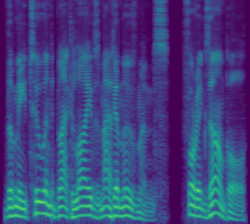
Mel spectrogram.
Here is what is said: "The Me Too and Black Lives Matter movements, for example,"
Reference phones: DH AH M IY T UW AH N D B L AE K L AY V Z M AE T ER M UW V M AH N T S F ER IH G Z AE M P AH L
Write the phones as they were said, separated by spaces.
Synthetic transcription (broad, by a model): DH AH M IY T UW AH N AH B L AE K L AY V Z M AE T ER M UW V M AH N T S F ER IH G Z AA M P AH L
